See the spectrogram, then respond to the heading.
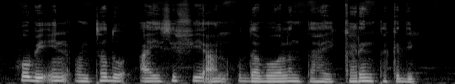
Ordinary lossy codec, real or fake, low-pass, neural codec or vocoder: none; real; none; none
